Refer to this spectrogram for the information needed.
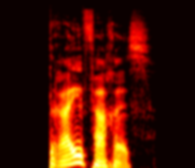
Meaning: strong/mixed nominative/accusative neuter singular of dreifach
- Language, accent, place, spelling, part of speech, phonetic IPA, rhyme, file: German, Germany, Berlin, dreifaches, adjective, [ˈdʁaɪ̯faxəs], -aɪ̯faxəs, De-dreifaches.ogg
